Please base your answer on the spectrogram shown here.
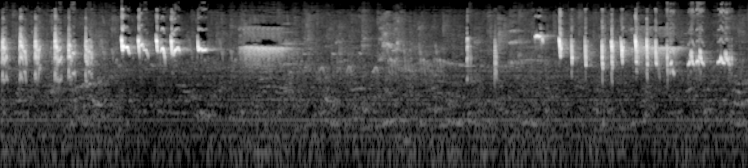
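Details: Black-browed reed warbler in full, vigorous song: quick trains of sharp clicking chirps, a short harsh buzzy note, a pause, then more rapid scratchy chatter and a squeaky trill.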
